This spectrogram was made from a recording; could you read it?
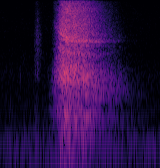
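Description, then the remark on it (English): A deep breath taken as a relaxation breathing exercise: a faint intake followed by a long, airy exhale that swells quickly and then fades out like a sigh. “Exhale, release. Inhale, take in.”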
